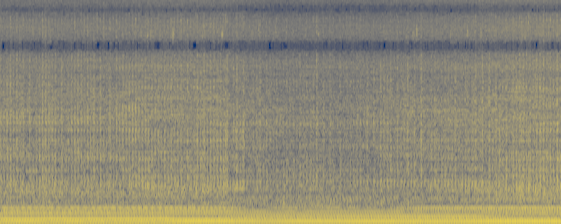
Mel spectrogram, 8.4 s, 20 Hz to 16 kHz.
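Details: NB Mazda MX-5 at steady idle with a low rhythmic knock about two to three a second that carries through the revs; owner suspects a spun big-end bearing or a bad timing belt tensioner.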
